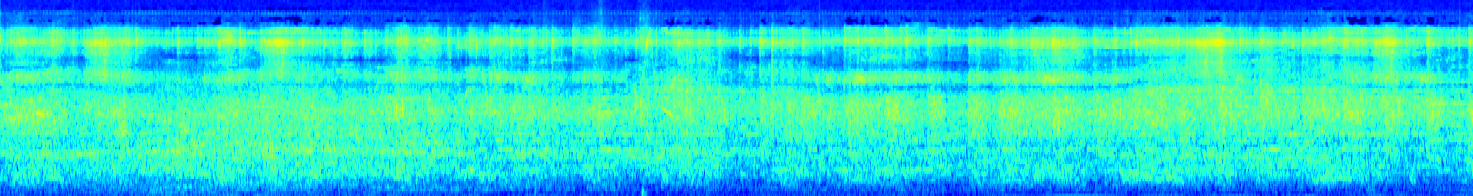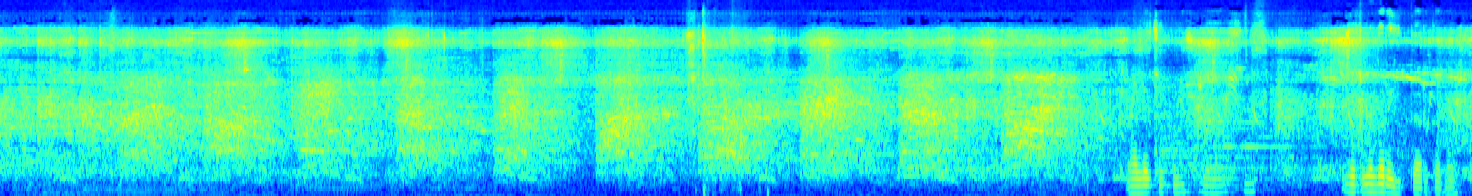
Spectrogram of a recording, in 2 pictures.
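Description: Video game battle effects clatter and burst in quick succession.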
